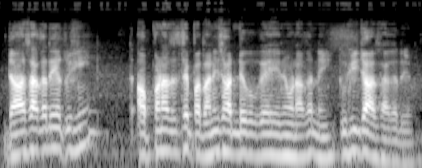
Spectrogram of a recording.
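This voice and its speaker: Bright-voiced Punjabi man, coaxing his family. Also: mid-range voice, fairly even intonation, very fast, a little hiss or hum. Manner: coaxing and consoling, repeats himself. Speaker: vlogger filming his family. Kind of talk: casual family vlog chat.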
